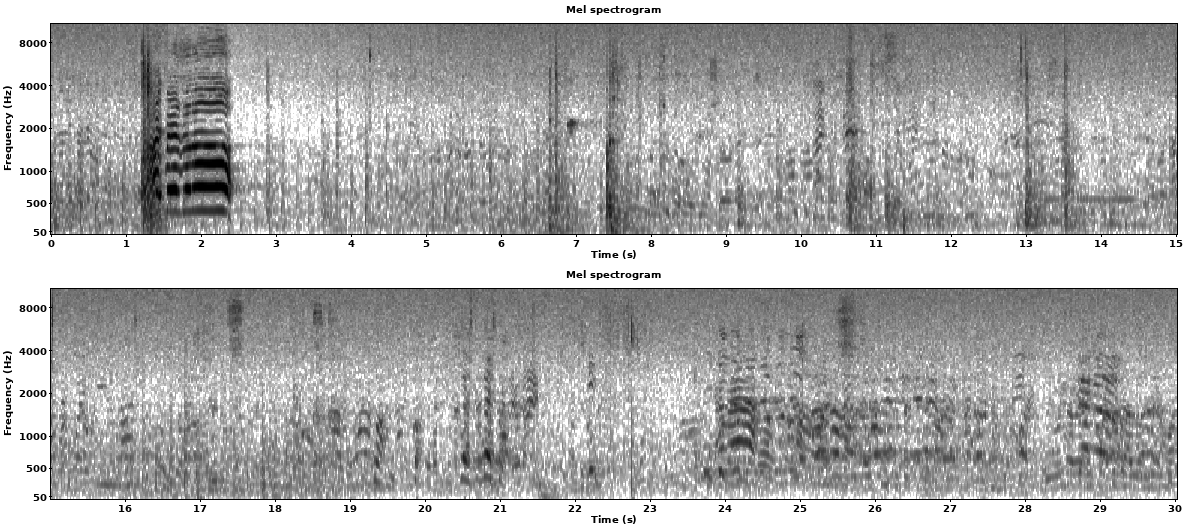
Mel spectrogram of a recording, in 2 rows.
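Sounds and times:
open-air background noise: 0.0s - 30.0s.

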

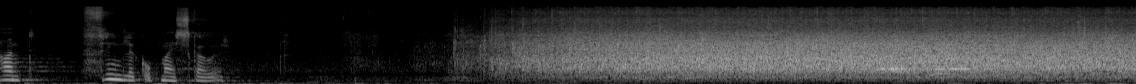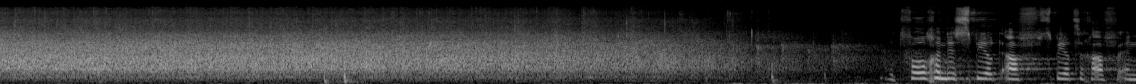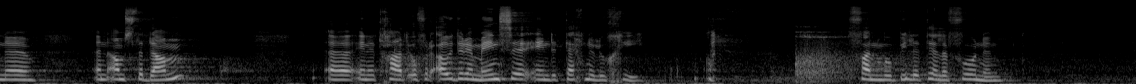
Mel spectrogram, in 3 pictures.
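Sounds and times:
audience applauding: 4.4s - 20.2s.

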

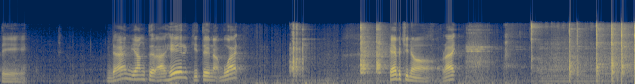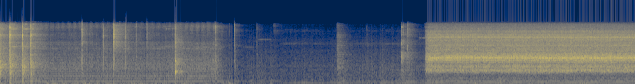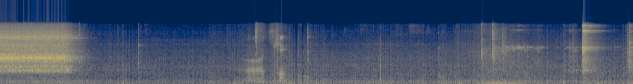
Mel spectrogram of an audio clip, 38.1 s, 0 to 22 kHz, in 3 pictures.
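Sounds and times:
espresso machine motor hum: 10.7s - 17.2s, 21.2s - 27.1s.

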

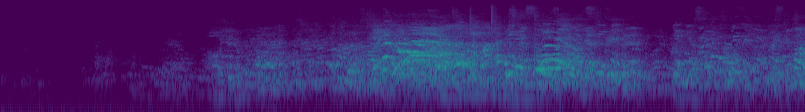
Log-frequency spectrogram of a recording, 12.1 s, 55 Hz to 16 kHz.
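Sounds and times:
people chattering: 3.2s - 12.0s.

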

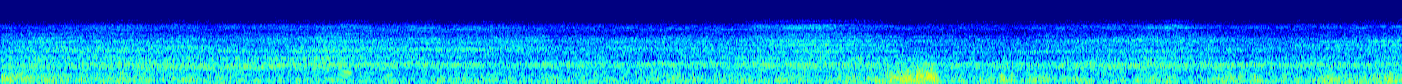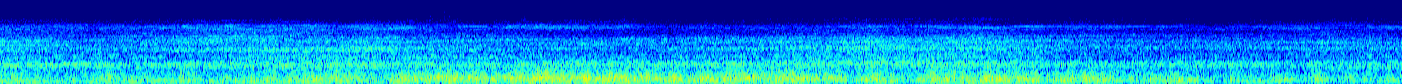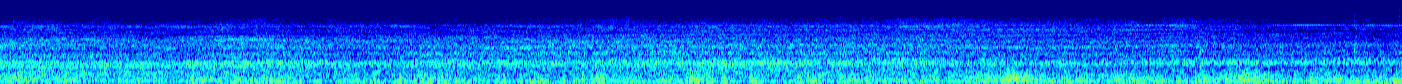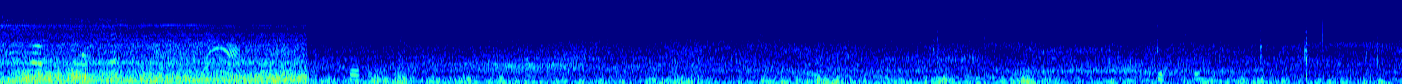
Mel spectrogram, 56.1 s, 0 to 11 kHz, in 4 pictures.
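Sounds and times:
jet engines whining: 0.0s - 45.7s.

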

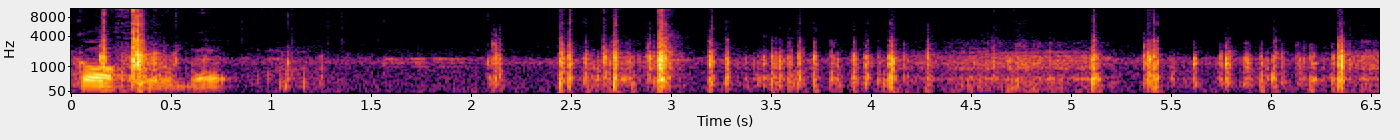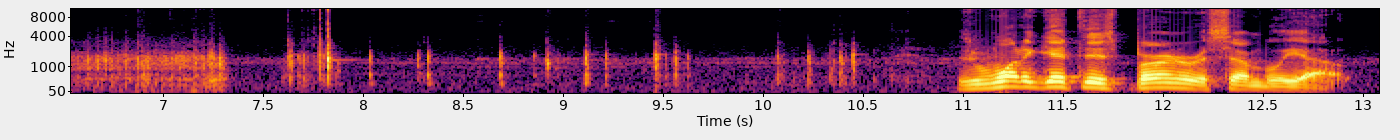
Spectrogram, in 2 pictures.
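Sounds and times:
camera handling rustling: 2.1s - 10.6s.

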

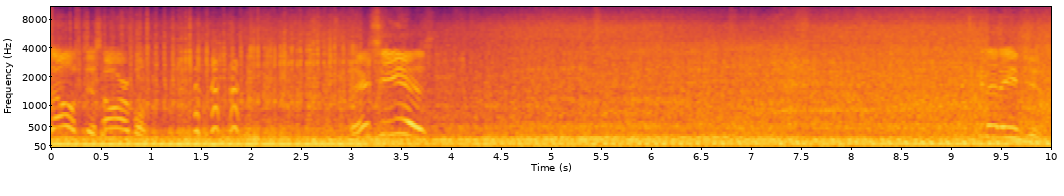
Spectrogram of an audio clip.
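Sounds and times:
rough car engine running: 0.0s - 10.0s.

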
